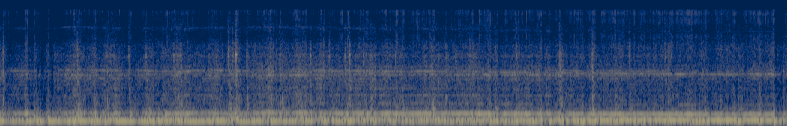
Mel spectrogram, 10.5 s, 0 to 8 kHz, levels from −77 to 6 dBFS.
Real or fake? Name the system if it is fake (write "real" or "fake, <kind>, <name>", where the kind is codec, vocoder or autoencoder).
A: real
